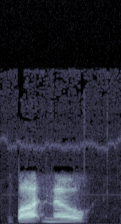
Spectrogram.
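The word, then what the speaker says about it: Bottineau: And is that Bofano, North Dakota? – It's Botano. Yeah.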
